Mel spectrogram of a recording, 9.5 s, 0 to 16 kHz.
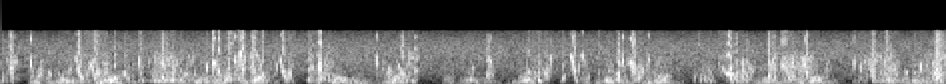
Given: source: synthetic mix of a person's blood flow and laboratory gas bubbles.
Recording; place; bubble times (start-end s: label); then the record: Doppler ultrasound of blood flow; precordium
0.00-0.19 s: bubbles
0.26-0.34 s: bubbles
0.57-1.35 s: bubbles
1.37-1.99 s: bubbles
2.02-2.67 s: bubbles
2.71-2.94 s: bubbles
3.05-3.38 s: bubbles
3.73-3.79 s: bubbles
3.82-4.19 s: bubbles
4.67-4.79 s: bubbles
4.85-4.95 s: bubbles
5.17-5.54 s: bubbles
5.58-5.91 s: bubbles
5.96-5.99 s: bubbles
6.05-6.70 s: bubbles
6.91-7.55 s: bubbles
7.66-8.22 s: bubbles
8.50-9.01 s: bubbles
9.10-9.47 s: bubbles
From the record:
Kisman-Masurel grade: 342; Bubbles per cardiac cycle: rolling drumbeat, 9 or more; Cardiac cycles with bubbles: 100%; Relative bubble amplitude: moderate (0.250 to 0.450); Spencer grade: 3 (all of the cardiac periods contain showers or single bubble signals, but not dominating or overriding the cardiac motion signals); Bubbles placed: anywhere in the cardiac cycle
